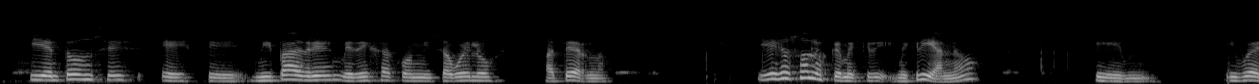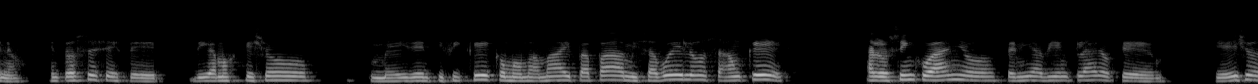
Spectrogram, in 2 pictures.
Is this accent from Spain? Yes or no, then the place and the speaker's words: no; La Banda, Santiago del Estero, Argentina; born there; yo nací en San José, un barrio de chacareros, en la banda Santiago del Estero.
